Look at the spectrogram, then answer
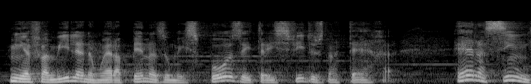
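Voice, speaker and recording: A man playing a humble, reflective spirit who narrates a radio drama in earnest, measured phrases with a Brazilian accent. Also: medium pitch, close to an everyday voice. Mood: resolute, moved. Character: reflective, humble male spirit recounting his awakening. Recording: dull audio with music behind.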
